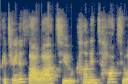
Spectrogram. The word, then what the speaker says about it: Katrina Sawa: wanted Katrina um Sawa I always say her name wrong so that's why I avoided it at first um it's Katrina Sawa to come and talk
